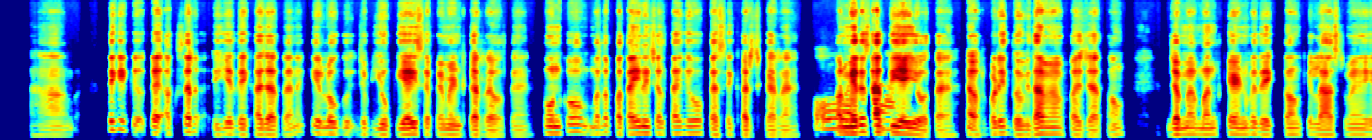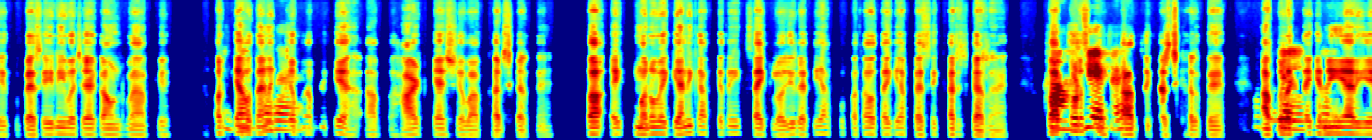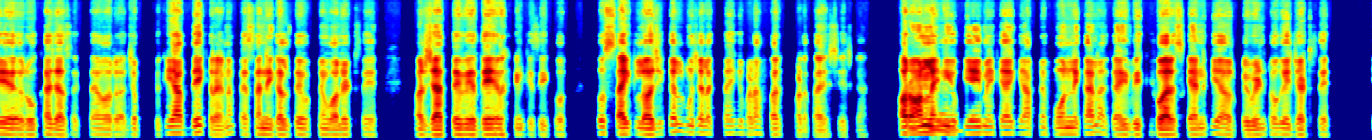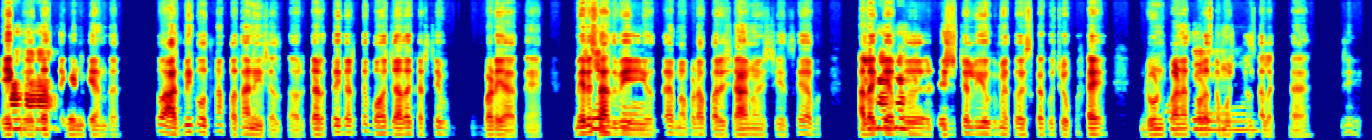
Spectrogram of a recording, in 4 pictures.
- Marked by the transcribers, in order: in English: "पेमेंट"; laughing while speaking: "और"; in English: "मन्थ"; in English: "एंड"; in English: "लास्ट"; in English: "अकाउंट"; in English: "हार्ड कैश"; in English: "साइकोलॉजी"; laughing while speaking: "ये"; laughing while speaking: "करते"; in English: "वॉलेट"; laughing while speaking: "रहे"; in English: "साइकोलॉजिकल"; laughing while speaking: "भी"; in English: "पेमेंट"; chuckle; in English: "डिजिटल"; laughing while speaking: "उपाय"
- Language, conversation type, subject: Hindi, podcast, आप डिजिटल भुगतानों के बारे में क्या सोचते हैं?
